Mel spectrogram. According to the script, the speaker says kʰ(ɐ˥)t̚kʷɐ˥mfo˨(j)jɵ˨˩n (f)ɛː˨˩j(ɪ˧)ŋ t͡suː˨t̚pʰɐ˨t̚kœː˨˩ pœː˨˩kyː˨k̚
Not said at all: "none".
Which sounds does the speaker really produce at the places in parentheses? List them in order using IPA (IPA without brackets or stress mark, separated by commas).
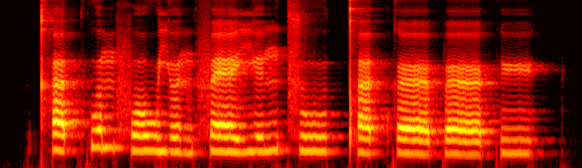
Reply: ɐ˨˥, w, f, ɪ˨˥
